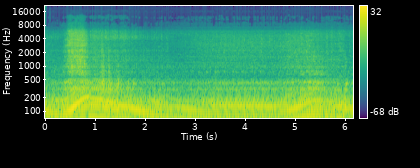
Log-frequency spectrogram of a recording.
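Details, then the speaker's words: Chevy Silverado 5.3 V8, not started in over six months, muffler rusted off, effectively straight-piped: loud deep open rumble that swells sharply on a quick rev then settles; exhaust with muffler missing. "I mean isn't that so weird I mean I come back and it just sounds amazing like this I mean I don't know why the muffler rusted off like that but Wow does that sound good"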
